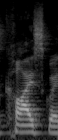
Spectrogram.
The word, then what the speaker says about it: chi-squared: Because, I should, and I'm like, "Oh, by the way, it's chi-squared." It's like, "Oh, sorry, sir." I'm like, "Oh, no, it's fine." I go, "How the fuck are you meant to know how a Greek letter's pronounced?"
